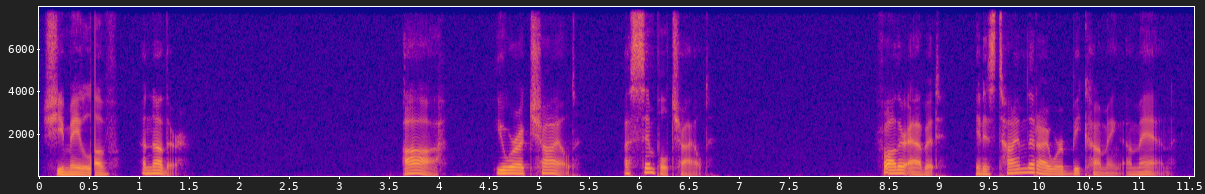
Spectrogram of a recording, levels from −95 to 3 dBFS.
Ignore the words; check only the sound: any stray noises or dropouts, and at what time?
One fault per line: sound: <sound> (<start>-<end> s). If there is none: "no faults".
sound: dropout (0.5-0.6 s)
